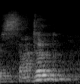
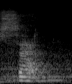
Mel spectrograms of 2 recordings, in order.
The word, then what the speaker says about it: sadden: Similarly in sadden, some people do say sadden, but contrary to the orthography, I would recommend sadden.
